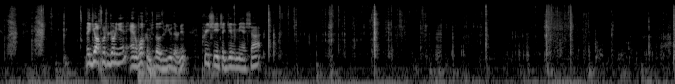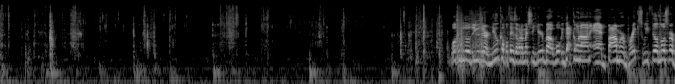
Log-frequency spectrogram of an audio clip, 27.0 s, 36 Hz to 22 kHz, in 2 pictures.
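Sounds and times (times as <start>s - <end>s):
plastic wrap crinkling: 4.0s - 23.9s.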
